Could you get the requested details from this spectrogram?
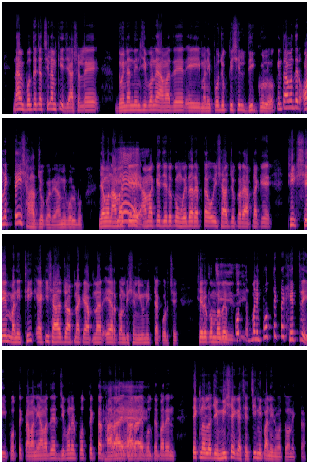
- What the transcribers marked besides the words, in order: other background noise; "দৈনন্দিন" said as "দৈনআন্দিন"
- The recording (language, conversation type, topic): Bengali, unstructured, প্রযুক্তি আমাদের দৈনন্দিন জীবনে কীভাবে সাহায্য করছে?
